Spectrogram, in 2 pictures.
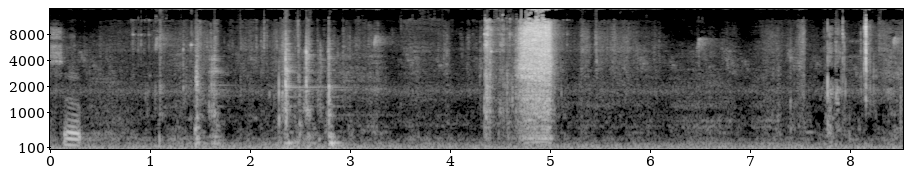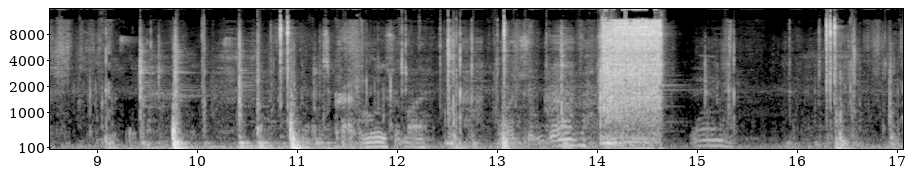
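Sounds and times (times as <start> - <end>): metal tools clinking: 0.8 - 3.4, 7.8 - 15.4.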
